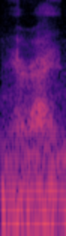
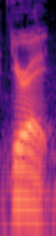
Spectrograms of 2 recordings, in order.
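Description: First: It is said in a soft ASMR whisper. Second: It is said in a normal speaking voice.

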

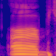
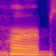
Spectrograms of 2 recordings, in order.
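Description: First: The word begins with a vowel, H silent. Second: The word begins with an audible H sound. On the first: This is the American way of saying it. "the American pronunciation is herbs without the H" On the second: This is the British way of saying it. "the British pronunciation is herbs with an H"

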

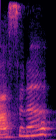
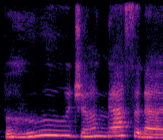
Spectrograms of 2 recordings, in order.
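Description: First: The word is said flatly, without feeling. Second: The word is said expressively, drawn out. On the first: The word carries no sense of the posture. The speaker calls it wrong. "if you just say it like that, it's kind of like whatever" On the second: The word conveys the feeling of the posture. The speaker calls it right. "she would say Bhujangasana, and it's like that feeling of lengthening up"

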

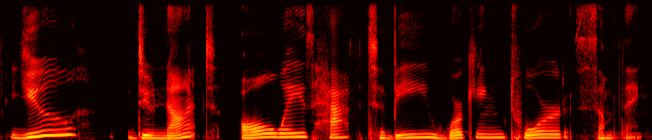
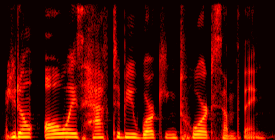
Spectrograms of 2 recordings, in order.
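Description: First: It is spoken very slowly. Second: It is spoken at a normal pace.

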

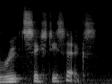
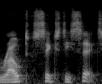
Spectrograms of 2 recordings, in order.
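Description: First: Route sounds like root. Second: Route rhymes with out. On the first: The speaker calls it right. "You say get your kicks on Route 66" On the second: The speaker calls it wrong. "You don't say get your kicks on Route 66"

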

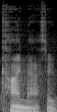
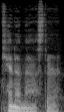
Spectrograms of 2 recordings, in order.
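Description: First: The first part is said as 'kine'. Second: The first part is said as 'kina'. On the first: The speaker calls it wrong. "We call it KineMaster, but it's not KineMaster" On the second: The speaker calls it right. "It's called Kina"

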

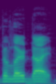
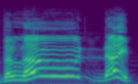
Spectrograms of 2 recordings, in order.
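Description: First: The name is said in a plain, casual way. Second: The name is said with grand, dramatic inflection. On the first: "can we just be like the Lone Knight?" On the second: "Do we have to apply the inflection every time"

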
